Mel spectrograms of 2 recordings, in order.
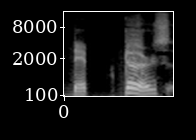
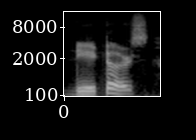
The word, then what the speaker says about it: debtors: डेटर्स, बहुत लोग गलत प्रोनाउंसिएशन करते हैं इसका एज डेप्टर्स, which is completely wrong. It should be pronounced as debtors actually and B is silent in it.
